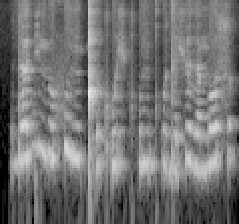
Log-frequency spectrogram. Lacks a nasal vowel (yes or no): yes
